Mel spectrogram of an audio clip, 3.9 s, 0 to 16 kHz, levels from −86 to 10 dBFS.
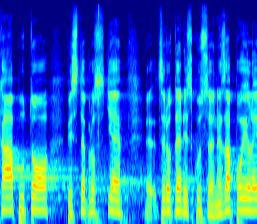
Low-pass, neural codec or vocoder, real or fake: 14.4 kHz; none; real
